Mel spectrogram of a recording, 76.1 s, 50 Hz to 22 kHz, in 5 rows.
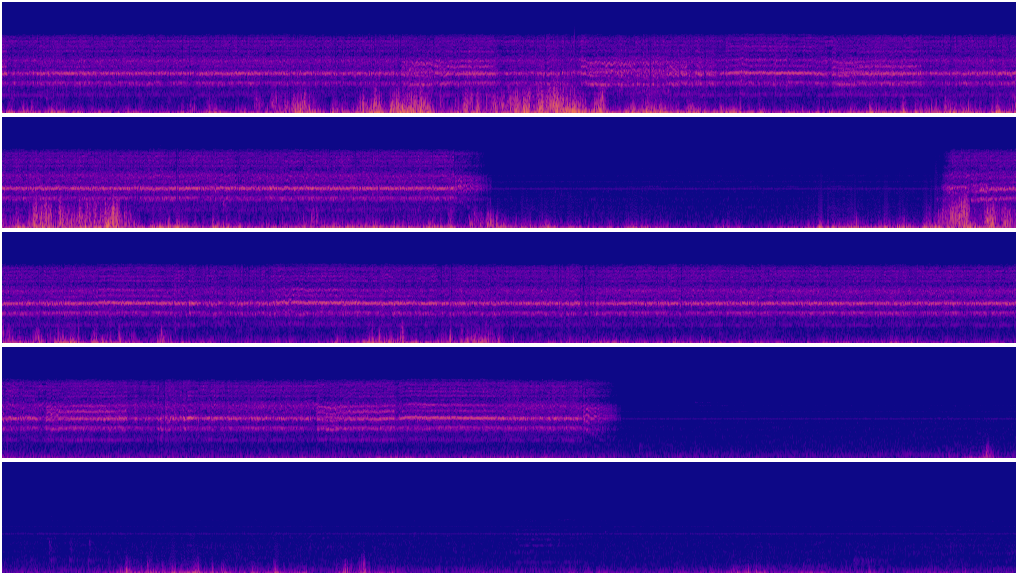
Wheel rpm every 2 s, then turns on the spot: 160, 160, 160, 160, 160, 160, 160, 160, 160, 160, 160, 20, 0, 0, 30, 160, 160, 160, 160, 160, 160, 160, 160, 160, 160, 160, 160, 50, 0, 0, 0, 0, 0, 0, 0, 0, 0, 0.
none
